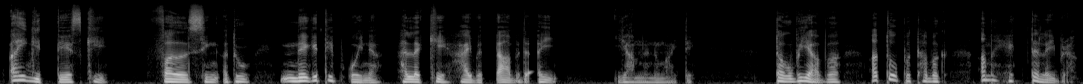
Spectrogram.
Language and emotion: Manipuri, sad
